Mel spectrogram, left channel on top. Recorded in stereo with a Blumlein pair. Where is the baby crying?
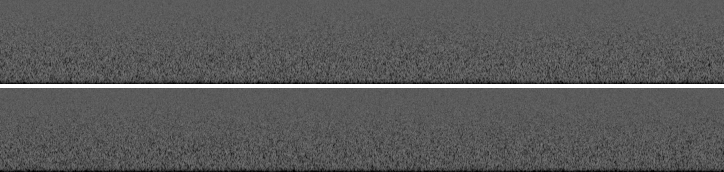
No baby crying in this recording.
